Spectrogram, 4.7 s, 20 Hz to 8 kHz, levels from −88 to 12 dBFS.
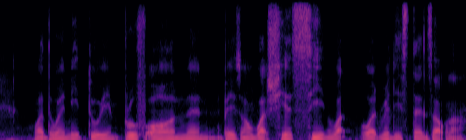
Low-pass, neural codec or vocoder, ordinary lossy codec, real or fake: none; codec, 16 kHz, 4 kbps, X-Codec, HuBERT features, trained on LibriSpeech; none; fake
